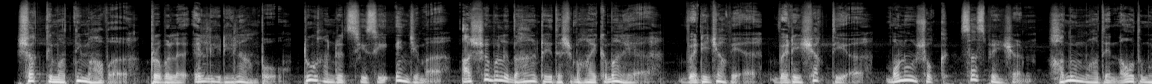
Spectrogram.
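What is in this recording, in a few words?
TVC Sinhala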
